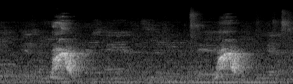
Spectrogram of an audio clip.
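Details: Four-week-old Chihuahua puppies, two short rising-then-falling whines about a second and a half apart, with a woman talking softly nearby.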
